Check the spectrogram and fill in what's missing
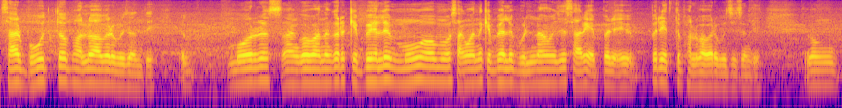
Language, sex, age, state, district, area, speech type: Odia, male, 18-30, Odisha, Ganjam, urban, spontaneous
